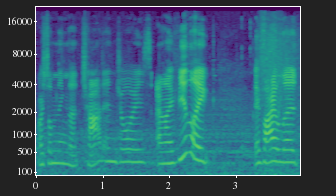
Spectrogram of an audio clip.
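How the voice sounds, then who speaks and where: A woman live streamer chatting casually and politely with her viewers in a soft-hearted way. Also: high voice, fairly even intonation, moderate pace. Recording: clearly noisy stream audio.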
